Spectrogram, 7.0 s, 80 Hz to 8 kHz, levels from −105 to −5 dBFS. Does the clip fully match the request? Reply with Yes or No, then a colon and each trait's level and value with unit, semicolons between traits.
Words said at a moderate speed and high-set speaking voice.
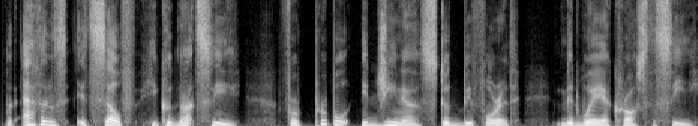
No: average, 145 wpm; medium, 140 Hz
